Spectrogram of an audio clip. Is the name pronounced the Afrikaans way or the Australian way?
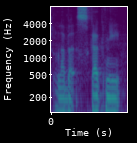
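Afrikaans. The name is said with an Afrikaans pronunciation. This is how it probably should be pronounced. The speaker calls it right. "I'm going to try and go with"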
